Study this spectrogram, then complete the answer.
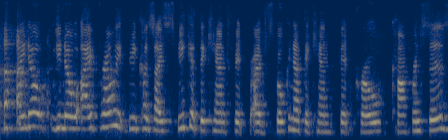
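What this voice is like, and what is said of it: Slight New York accent. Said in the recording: “I have a bit of a New York accent.”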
